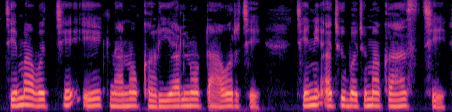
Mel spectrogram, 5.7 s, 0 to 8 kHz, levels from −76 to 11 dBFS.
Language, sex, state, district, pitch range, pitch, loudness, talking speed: Gujarati, female, Gujarat, Valsad, 170-175 Hz, 175 Hz, -14 LUFS, 115 wpm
